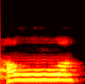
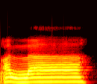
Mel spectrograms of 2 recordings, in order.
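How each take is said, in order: First: The l sound is thick and heavy. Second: The l sound is thin and light. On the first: The speaker calls it right. "tafhim artinya tebal" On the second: The speaker calls it wrong. "Jadi bukan Allah"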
